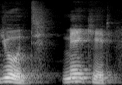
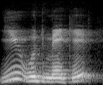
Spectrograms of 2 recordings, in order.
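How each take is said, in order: First: You would is shortened to one syllable. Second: You would is said as two full words. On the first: "contracted form" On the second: "ইউ উডের contracted form কি"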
